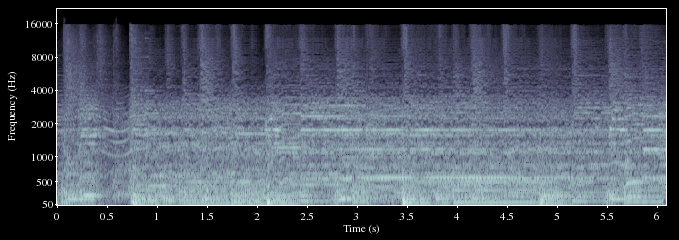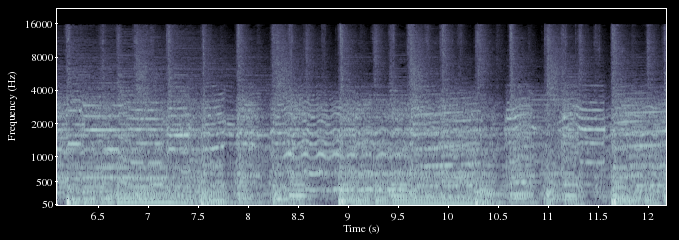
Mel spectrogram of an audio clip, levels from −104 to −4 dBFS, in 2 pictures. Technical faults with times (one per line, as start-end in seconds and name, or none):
0.94-9.01 call bitrate drop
